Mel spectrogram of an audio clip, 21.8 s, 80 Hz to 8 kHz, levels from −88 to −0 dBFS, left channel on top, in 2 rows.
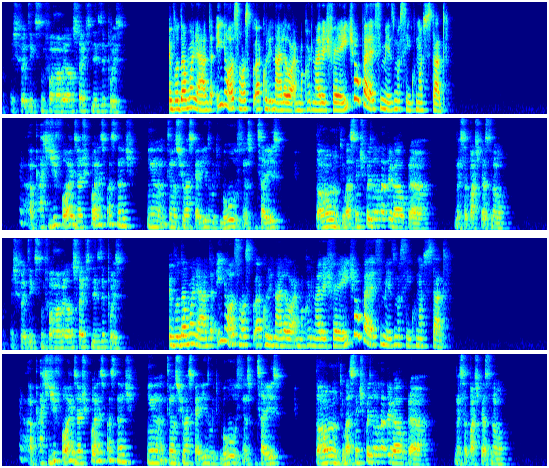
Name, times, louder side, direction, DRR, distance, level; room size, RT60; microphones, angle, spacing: voice 1, 0.0-2.4 11.2-13.5 13.8-16.4 17.2-19.4 19.9-20.9, right 1 dB, 55° right, 1.4 m, -33 dB
voice 2, 3.3-8.9, left 6 dB, 70° left, 0.3 m, -25 dB
5.6 x 3.1 x 2.2 m
head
